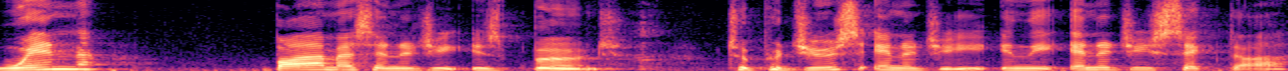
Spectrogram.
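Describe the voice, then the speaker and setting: Using an Australian accent, a woman of medium pitch speaks at a fairly slow pace with lively intonation. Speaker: environmental policy coordinator and press conference moderator. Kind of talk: press conference answer. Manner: hesitant with fillers.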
